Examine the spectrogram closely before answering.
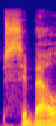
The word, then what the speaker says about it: Cybele: 1200 BC, they were used to accompany a ritual to serve a goddess, Cybele, I believe it's pronounced, C-Y-B-E-L-E.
